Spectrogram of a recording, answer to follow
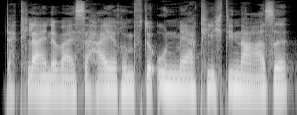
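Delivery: plain reading voice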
